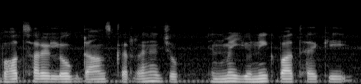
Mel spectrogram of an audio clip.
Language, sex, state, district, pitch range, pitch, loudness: Hindi, male, Jharkhand, Garhwa, 125-140 Hz, 130 Hz, -21 LUFS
